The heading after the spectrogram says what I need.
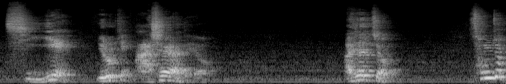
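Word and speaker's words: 企业: 일성으로 읽으면 치라고 읽고요. 삼성이니까 치고요. YE는 예라고 있습니다. 그래서 기업은 지예 이렇게 발음이 됩니다. 여러분 기업이 중국어로 뭐라고요? 예, 지예 이렇게 아셔야 돼요.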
